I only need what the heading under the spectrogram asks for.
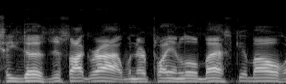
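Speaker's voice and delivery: normal talking voice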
